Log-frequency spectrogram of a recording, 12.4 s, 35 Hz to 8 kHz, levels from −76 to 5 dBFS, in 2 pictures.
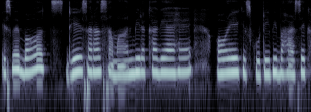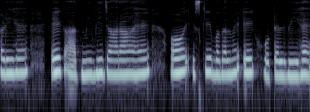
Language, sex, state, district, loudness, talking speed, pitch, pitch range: Hindi, female, Uttar Pradesh, Muzaffarnagar, -21 LUFS, 155 wpm, 235 Hz, 220-245 Hz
